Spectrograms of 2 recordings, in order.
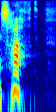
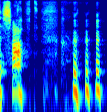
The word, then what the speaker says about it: Schaft: Eu sei que a pronúncia é tipo Schaft, mas eu vou pronunciar Schaft porque eu não sei fazer direito. Eu acho que é Schaft mesmo. Não, é Schaft. Pelo audiobook é Schaft.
